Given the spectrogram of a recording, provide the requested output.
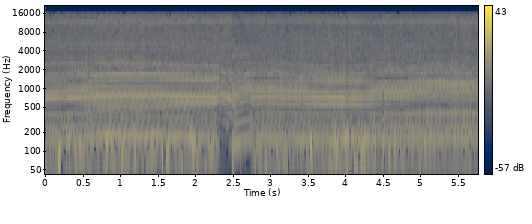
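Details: McCulloch Eager Beaver 2.0 chainsaw after rebuild, spark arrestor back on, probably warm, run to burn off old gas: high, steady two-stroke buzz dips briefly and recovers cleanly to full speed; runs strong and even.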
